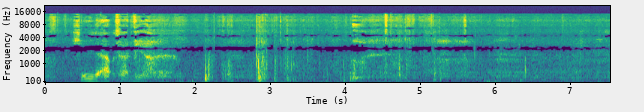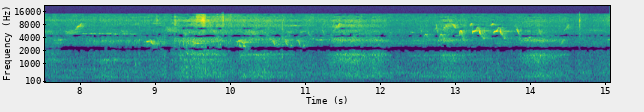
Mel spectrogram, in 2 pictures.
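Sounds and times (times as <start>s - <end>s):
low background noise: 0.0s - 15.0s
small birds chirping: 3.6s - 15.0s.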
